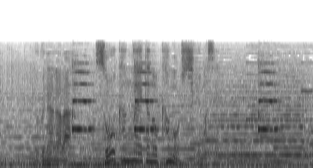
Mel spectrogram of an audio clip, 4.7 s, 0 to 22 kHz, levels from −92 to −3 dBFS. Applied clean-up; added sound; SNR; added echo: none; Wind instrument, woodwind instrument; 0 dB; none.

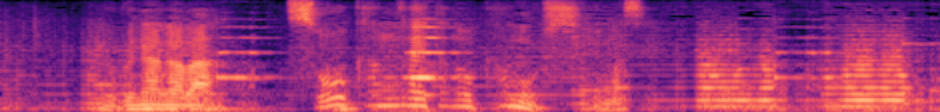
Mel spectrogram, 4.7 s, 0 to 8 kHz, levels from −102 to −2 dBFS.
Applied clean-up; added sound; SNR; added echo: neural mask model RNNoise.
